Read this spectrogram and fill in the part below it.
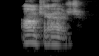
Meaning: plural of ancrage
- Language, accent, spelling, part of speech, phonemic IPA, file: French, Canada, ancrages, noun, /ɑ̃.kʁaʒ/, LL-Q150 (fra)-ancrages.wav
